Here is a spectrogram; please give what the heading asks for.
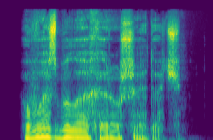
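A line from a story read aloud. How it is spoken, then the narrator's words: Sigh. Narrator (Russian): вздохнул я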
